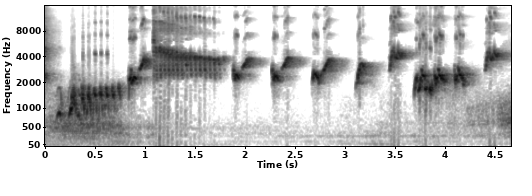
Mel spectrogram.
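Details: A white-rumped shama sings a relaxed, rich, varied phrase that imitates cililin and ciblek: a low warbled opening, then a long high buzzy note and a quick run of sharp, rising whistled notes. The song is suited for use as a lure (pancingan).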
